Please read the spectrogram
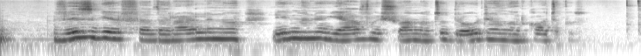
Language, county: Lithuanian, Kaunas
